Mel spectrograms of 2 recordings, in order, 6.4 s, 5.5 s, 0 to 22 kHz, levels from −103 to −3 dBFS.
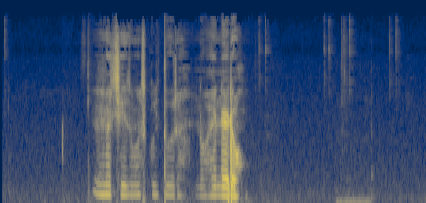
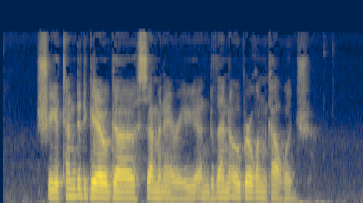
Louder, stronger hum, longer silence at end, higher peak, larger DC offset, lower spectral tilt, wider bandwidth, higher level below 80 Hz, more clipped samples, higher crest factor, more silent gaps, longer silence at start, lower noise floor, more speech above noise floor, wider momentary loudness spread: second, -24 LUFS vs -18 LUFS; neither; first, 1.2 s vs 0.85 s; about the same, -2 dBFS vs 0 dBFS; neither; second, -3.5 dB/octave vs -5.5 dB/octave; first, 16 kHz vs 11.5 kHz; first, -48 dBFS vs -58 dBFS; neither; first, 28 dB vs 18 dB; neither; first, 1.4 s vs 0.55 s; first, -67 dBFS vs -59 dBFS; about the same, 42 dB vs 42 dB; first, 20 LU vs 13 LU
